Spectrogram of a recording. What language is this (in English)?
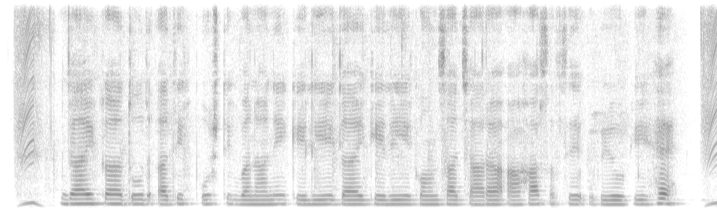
Hindi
